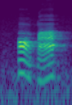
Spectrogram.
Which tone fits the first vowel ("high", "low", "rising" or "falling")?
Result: falling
